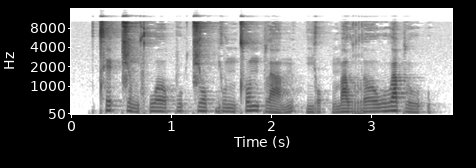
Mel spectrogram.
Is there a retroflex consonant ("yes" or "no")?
no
